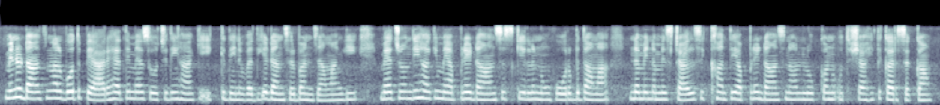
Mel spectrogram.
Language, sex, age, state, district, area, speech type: Punjabi, female, 30-45, Punjab, Barnala, rural, spontaneous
